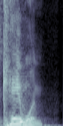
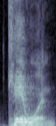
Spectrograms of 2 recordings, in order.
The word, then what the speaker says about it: KWN: His name's K1. K1? K1. Spelled KWN. K1. KWN. KWN K1. That's how you say it? That, you know what? I can even prove it to you. That it's on a Spotify bio. That's how we... Bro, would you have to phonetically tell people how to say your name? Pronounced K1.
